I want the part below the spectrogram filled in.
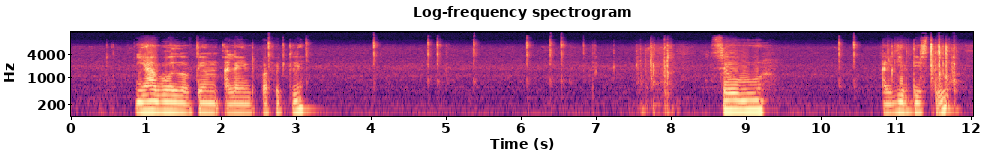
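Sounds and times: keyboard and mouse clicks: 4.0 - 8.1, 10.2 - 11.9.

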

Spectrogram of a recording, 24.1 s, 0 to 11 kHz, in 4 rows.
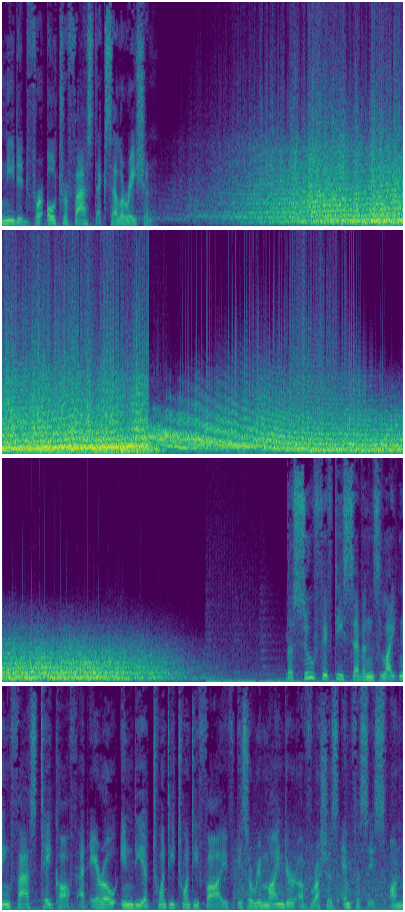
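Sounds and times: jet fighter flying past: 2.0 - 15.3, 21.1 - 24.0.

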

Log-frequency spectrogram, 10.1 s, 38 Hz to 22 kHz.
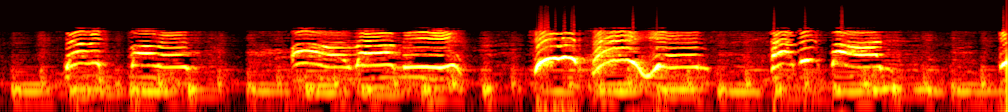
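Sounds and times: low musical accompaniment: 0.0 - 10.0.

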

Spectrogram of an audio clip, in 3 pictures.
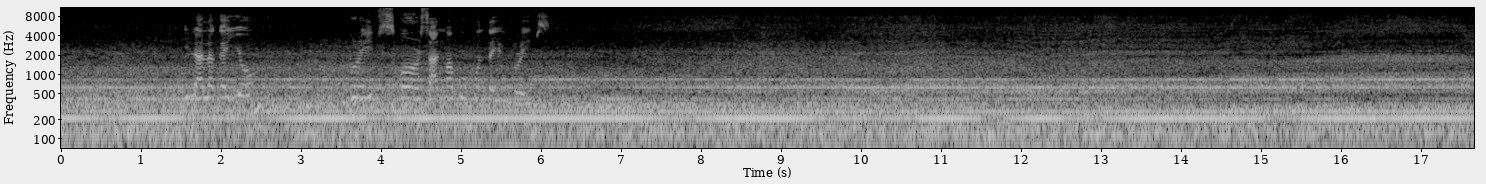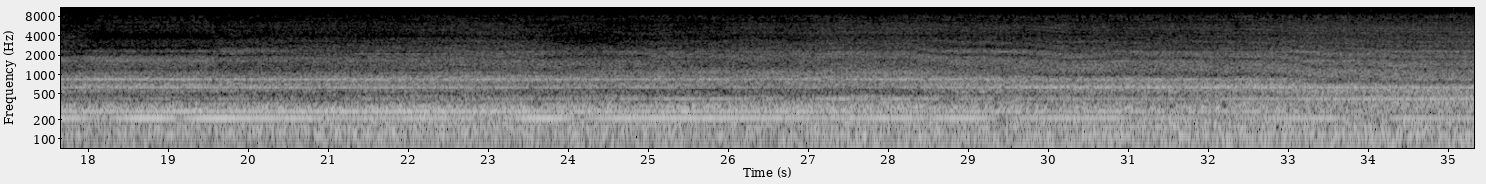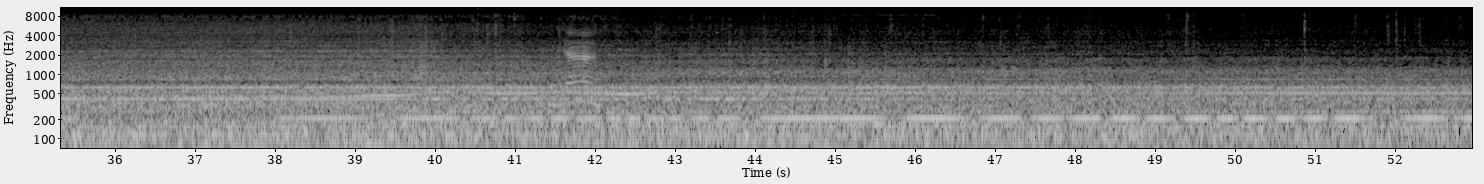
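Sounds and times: harvester machine drone: 0.0 - 52.9
pulsing low hum: 0.0 - 52.9.

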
